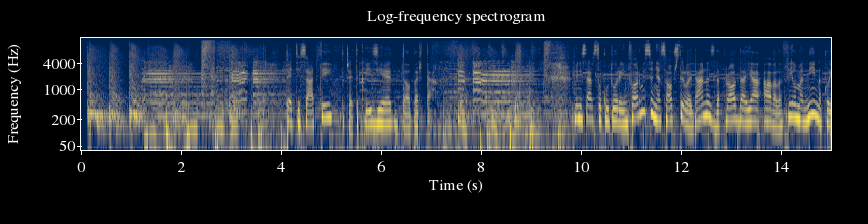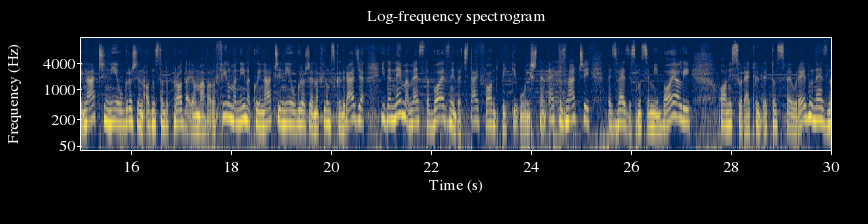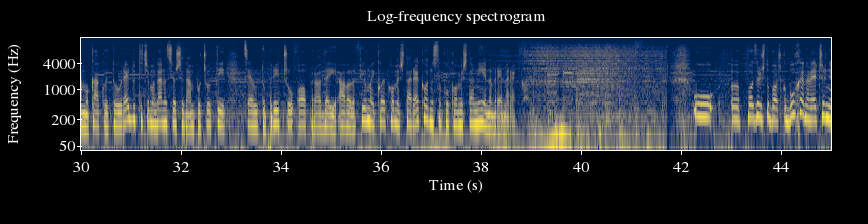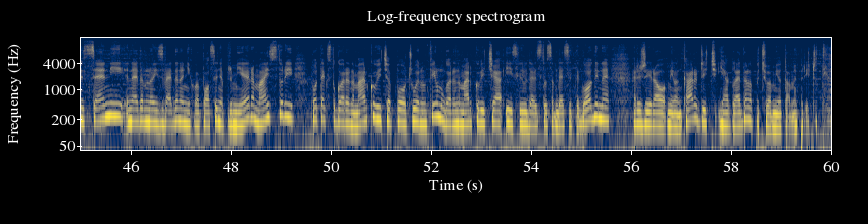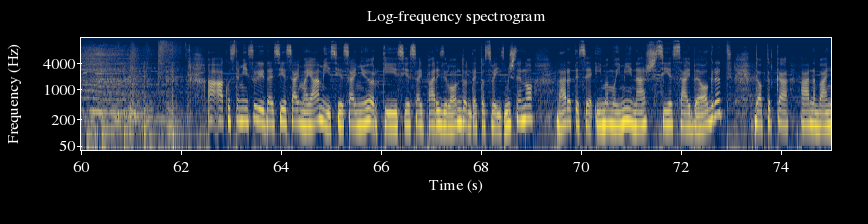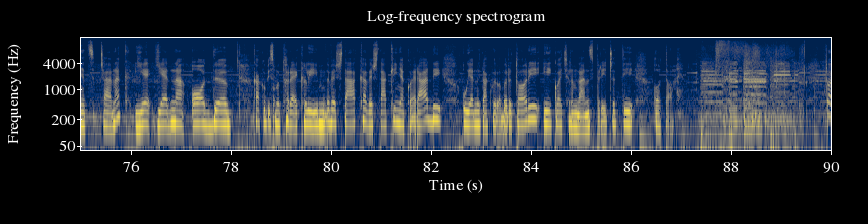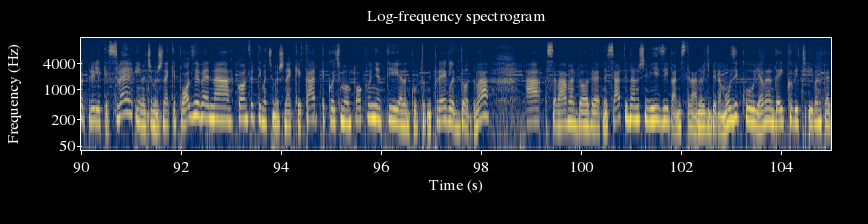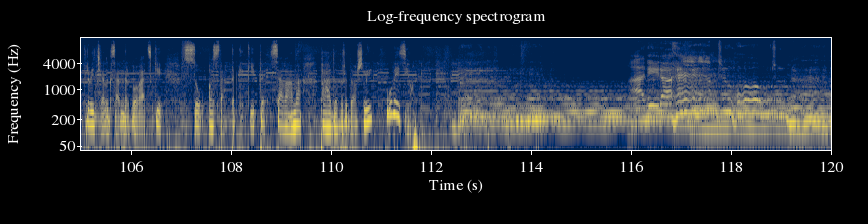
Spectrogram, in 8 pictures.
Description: Си ес ај, али не ни Мајами ни Њујорк, већ си ес ај Београд, уживо, у другом сату данашње Визије.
